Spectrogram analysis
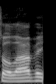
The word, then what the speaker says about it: Olave: Chris Olave, yeah.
